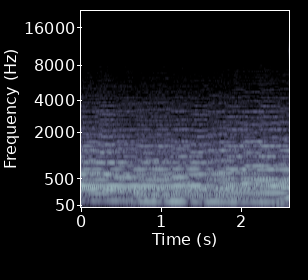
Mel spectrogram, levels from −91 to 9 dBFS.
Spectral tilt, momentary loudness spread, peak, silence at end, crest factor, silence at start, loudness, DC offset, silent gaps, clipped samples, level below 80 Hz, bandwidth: -9.5 dB/octave; 2 LU; -18 dBFS; 0 s; 12 dB; 0 s; -30 LUFS; under 0.1%; none; under 0.1%; -58 dBFS; 5.6 kHz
